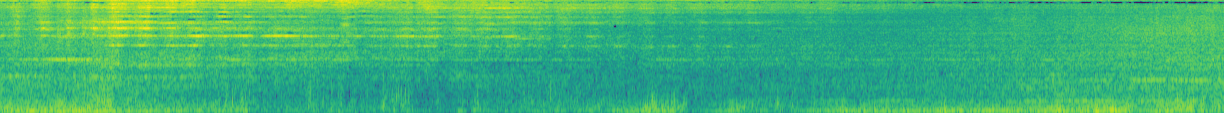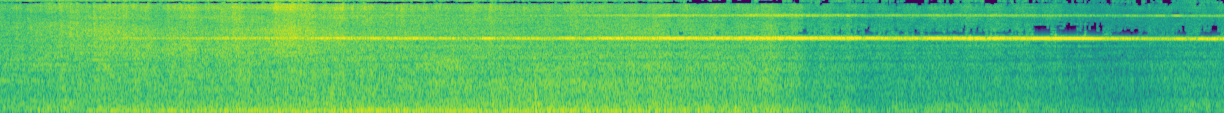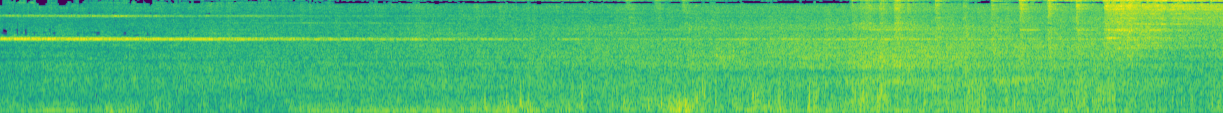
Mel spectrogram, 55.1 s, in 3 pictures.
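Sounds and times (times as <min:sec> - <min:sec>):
high-pitched wheel squeal: 0:00.0 - 0:13.5, 0:15.4 - 0:55.0
train wheels rumbling on rails: 0:00.0 - 0:55.0.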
